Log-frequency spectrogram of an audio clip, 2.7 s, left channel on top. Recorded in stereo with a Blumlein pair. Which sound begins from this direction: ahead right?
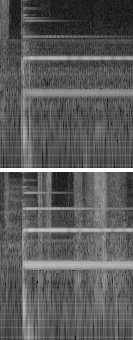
A bell, at 0.5 s.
